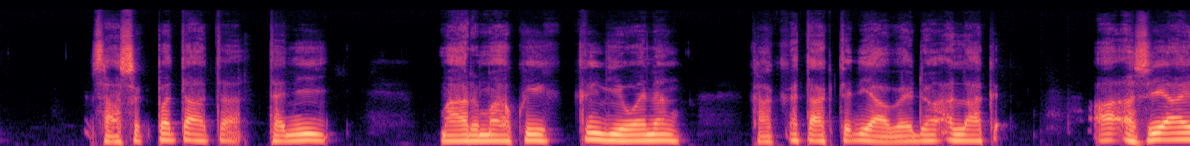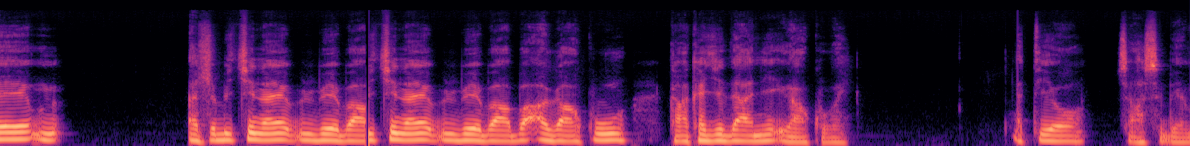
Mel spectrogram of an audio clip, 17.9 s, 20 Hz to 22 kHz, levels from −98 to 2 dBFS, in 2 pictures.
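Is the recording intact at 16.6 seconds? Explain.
No, there is a CD skip at 16.55 s. A knock or a flaw on the disc threw the laser off its track, so it landed on a different turn of the spiral. The player muted for only a few milliseconds and then resumed from that new point rather than where it left off. The result is a brief tick followed by an abrupt jump in the speech, as though a short piece were cut out or repeated.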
